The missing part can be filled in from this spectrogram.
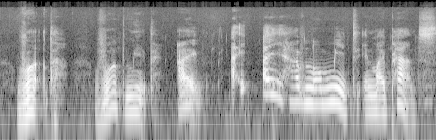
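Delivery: put-on very slow, heavy, thick Eastern European accent. Quoting a man in a story, thick Eastern European accent. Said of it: "this man also had a very thick accent. He was from Eastern Europe".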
